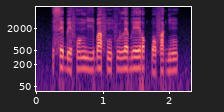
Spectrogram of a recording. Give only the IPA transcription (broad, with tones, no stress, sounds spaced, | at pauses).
s e˦ ɓ e˨ f ɔ̃˦ ŋ iː˧ ɓ a˦ f ũ˧ f u˦ l ɛ˦ b eː˦ ɾ ɔ˦ k͡p ɔ˨ f a˦ ɡ͡b ũ˦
